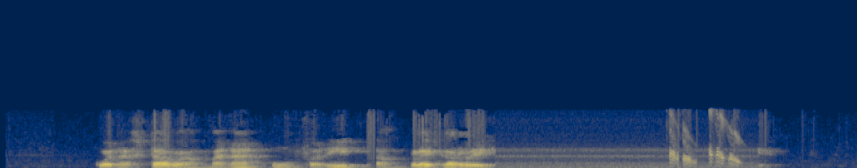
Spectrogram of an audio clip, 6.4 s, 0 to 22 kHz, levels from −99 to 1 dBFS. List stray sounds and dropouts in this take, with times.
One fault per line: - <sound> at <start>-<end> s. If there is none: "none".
- chirp at 5.0-5.6 s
